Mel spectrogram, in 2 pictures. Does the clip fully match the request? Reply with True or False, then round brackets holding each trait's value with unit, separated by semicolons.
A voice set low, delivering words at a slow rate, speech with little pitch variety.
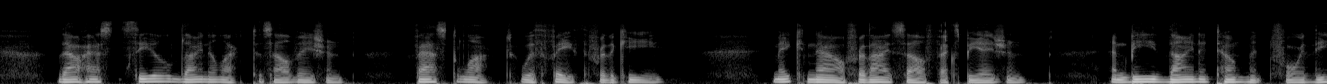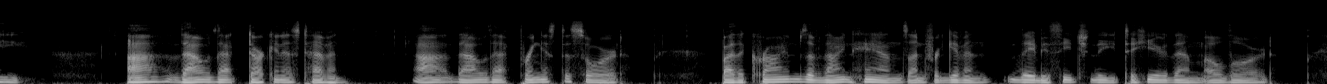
True (105 Hz; 115 wpm; 2.3 semitones)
